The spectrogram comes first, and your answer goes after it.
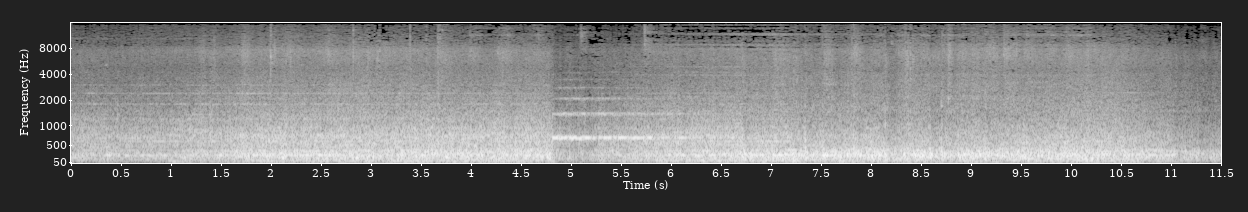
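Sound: train running on rails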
